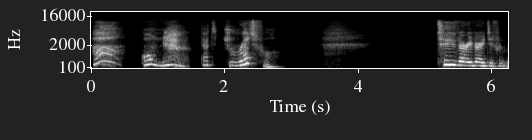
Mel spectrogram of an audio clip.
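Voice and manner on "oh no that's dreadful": a high, drawn-out oh no, then slow dismay; shocked sympathy. Retold or imitated. Hearing of a colleague's accident, shocked and sorry. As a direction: let the bad news land, slowly. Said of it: "your reaction is".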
